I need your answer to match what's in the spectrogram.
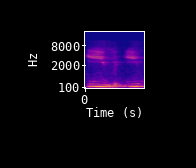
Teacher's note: when you speak e your tongue position is actually at the front Okay tongue hump is actually the front that is why it is actually front vowel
